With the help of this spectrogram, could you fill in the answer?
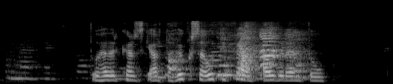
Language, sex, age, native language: Icelandic, female, 40-49, Icelandic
